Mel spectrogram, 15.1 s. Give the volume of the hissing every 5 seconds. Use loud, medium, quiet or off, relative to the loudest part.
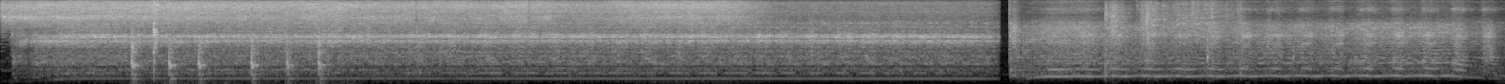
loud, loud, off.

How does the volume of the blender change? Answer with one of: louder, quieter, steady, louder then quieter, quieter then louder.
steady.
